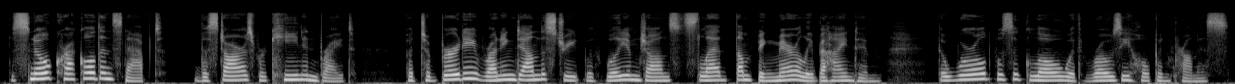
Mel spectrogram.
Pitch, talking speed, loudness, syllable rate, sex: 195 Hz, 170 wpm, -19 LUFS, 4.5 syllables/s, female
